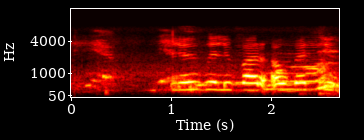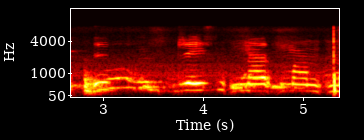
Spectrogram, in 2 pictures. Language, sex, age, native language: Icelandic, female, 30-39, Icelandic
